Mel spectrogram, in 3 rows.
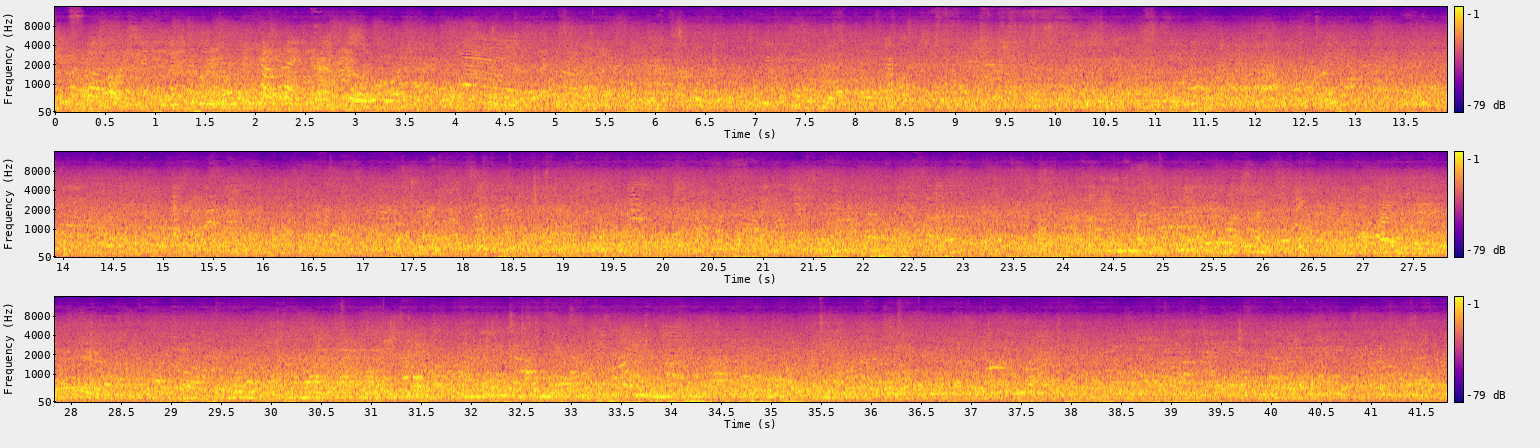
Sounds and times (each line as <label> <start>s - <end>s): people walk close to the recorder 0.0s - 41.7s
